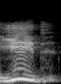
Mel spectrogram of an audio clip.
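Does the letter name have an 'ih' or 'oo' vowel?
ih. The vowel is an 'ih' sound. "they pronounce it as Yid"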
